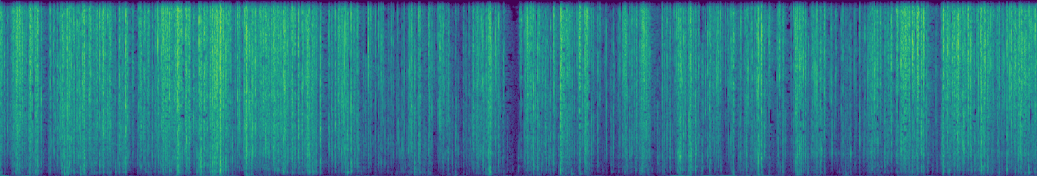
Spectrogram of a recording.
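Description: A crinkled silver aluminium foil pouch is held in both hands in front of the microphone and crinkled and rubbed with the fingertips. The result is a dense, continuous stream of bright, crackling crinkles with short sharp snaps. There is little low-end weight.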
